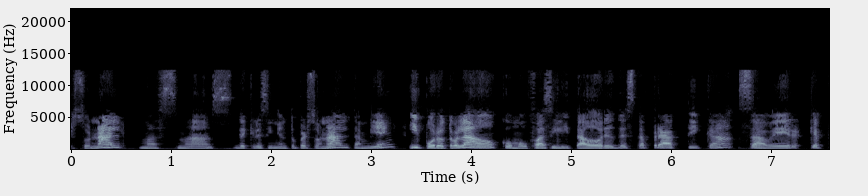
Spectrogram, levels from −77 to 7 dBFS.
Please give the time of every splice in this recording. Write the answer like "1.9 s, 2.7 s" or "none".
3.3 s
